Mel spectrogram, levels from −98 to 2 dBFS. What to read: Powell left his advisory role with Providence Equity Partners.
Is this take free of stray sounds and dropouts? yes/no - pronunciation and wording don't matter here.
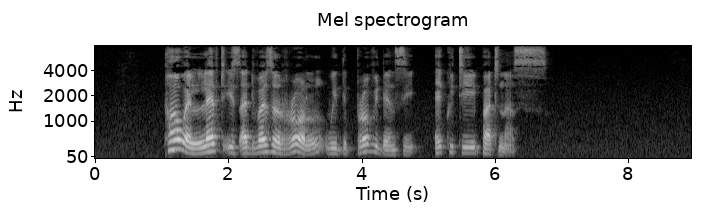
yes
